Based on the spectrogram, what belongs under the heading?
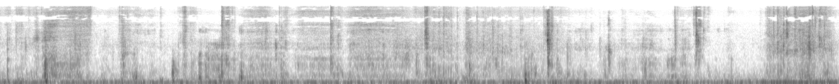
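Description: Close-up chewing of a mouthful of poutine beef dip sandwich (soft bun, shaved beef, cheese curds and gravy), with scattered wet mouth clicks and smacks. A low steady hum runs underneath.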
